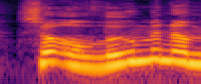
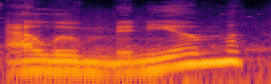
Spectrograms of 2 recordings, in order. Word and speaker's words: aluminium: So it's so aluminum is the older one, right? That's the older pronunciation, and then some British guy decided that it needed to be aluminium.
